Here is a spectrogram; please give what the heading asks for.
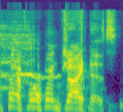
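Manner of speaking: words broken by a laugh; laughing while hoarse. Real, not acted.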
